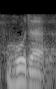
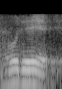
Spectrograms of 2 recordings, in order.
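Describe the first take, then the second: First: The final vowel is an open 'a' sound. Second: The final vowel leans fully toward an 'e' sound. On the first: "إما الفتح" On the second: "وإما الإضجاع الإمالة"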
